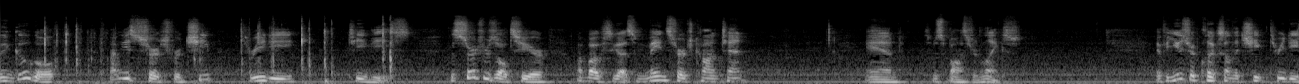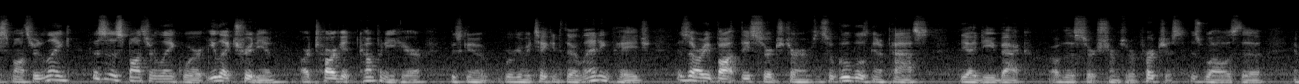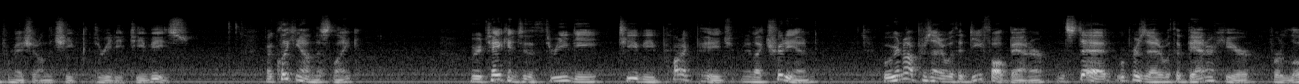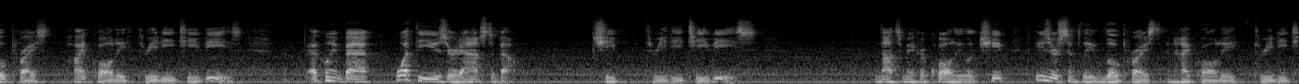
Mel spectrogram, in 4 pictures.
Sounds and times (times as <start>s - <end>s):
Speech: 0.0s - 7.5s, 8.6s - 10.3s, 11.6s - 28.0s, 28.6s - 29.6s, 30.7s - 34.2s, 34.8s - 41.4s, 42.0s - 44.2s, 44.9s - 46.6s, 47.7s - 51.9s.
